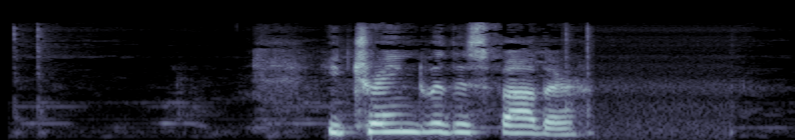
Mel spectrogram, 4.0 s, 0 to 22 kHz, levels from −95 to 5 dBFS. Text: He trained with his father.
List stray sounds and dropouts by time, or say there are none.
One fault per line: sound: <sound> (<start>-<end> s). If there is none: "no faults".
no faults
